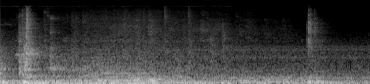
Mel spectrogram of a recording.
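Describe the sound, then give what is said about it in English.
Heavy metal lift doors clank and rumble as they slide open, a steady mechanical grinding running throughout, bracketed by two sharp metallic knocks, one near the start and one near the end. “After what seemed like a full minute, the familiar whirring noise started up again. The metal doors creaked, then began to slide apart.”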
